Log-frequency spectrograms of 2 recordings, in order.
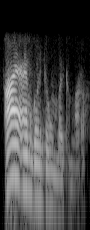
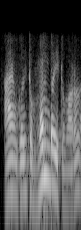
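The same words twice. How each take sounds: First: The stress falls on the word I. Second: The stress falls on the word Mumbai. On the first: The speaker personally goes, not someone else. "it is only I who is going to go and not somebody on behalf of me" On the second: The destination is this city, not another one. "when I lay stress on Mumbai"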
